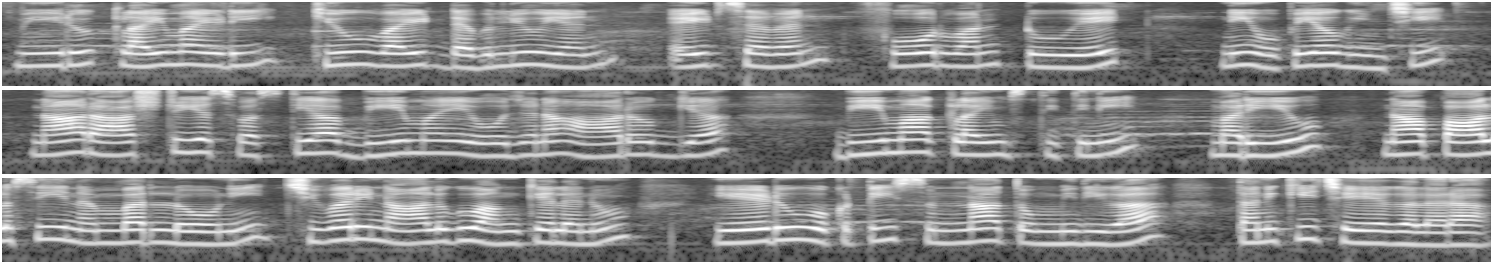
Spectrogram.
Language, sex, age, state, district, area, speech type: Telugu, female, 18-30, Andhra Pradesh, Bapatla, urban, read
